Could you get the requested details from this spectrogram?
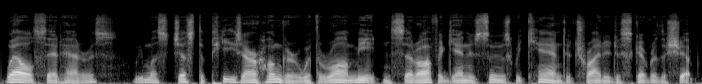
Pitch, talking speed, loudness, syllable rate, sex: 90 Hz, 240 wpm, -18 LUFS, 5.4 syllables/s, male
